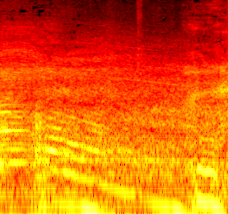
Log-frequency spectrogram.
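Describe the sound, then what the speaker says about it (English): Cars rev their engines near the beach at South Shields by the mouth of the River Tyne, with engine tones rising and falling in long sweeps, a steady rumble heard from moderate distance throughout. "The local idiots revving the cars up, scrubbing the tyres up."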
